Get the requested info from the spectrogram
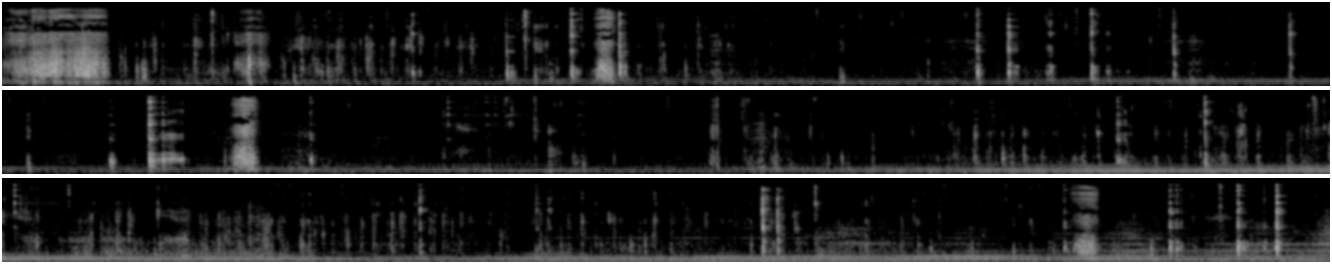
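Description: Close-up eating sounds: a loud slurp of spicy instant noodles at the start, then chewing of the noodles and fried spam with scattered wet clicks and smacks. A low steady hum comes in about halfway.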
